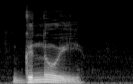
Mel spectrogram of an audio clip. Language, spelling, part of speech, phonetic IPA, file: Polish, gnój, noun / verb, [ɡnuj], Pl-gnój.ogg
